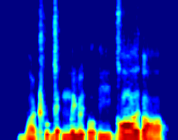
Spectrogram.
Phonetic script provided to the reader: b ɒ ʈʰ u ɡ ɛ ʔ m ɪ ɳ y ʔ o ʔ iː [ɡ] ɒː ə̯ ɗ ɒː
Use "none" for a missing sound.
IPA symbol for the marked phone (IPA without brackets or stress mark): ɡ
